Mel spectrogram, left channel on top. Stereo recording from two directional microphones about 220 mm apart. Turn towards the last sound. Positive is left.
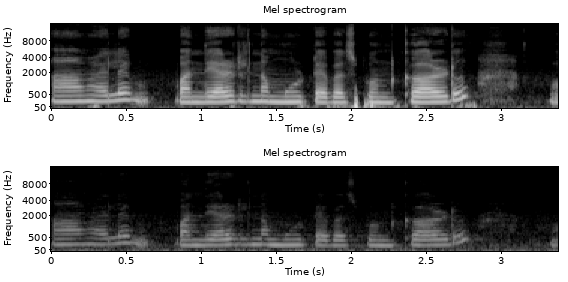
turn(degrees=50)  # may be behind; listen again after turning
